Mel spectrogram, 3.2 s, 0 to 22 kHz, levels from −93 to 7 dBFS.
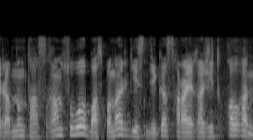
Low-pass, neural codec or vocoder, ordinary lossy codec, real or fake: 7.2 kHz; none; none; real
